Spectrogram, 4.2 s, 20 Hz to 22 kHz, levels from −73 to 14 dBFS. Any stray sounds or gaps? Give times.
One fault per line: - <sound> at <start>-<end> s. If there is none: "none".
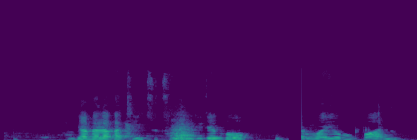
- dropout at 2.9-3.0 s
